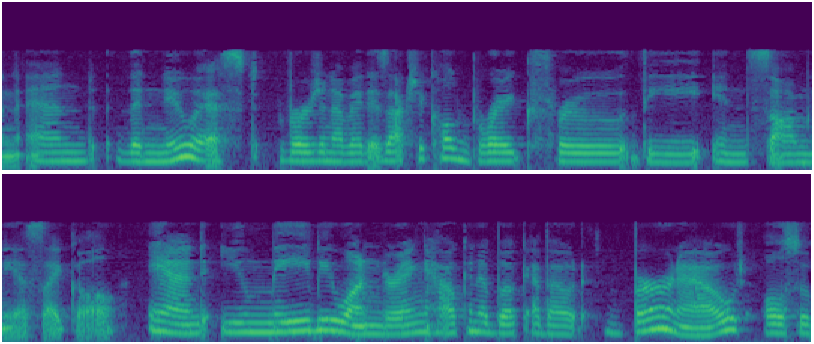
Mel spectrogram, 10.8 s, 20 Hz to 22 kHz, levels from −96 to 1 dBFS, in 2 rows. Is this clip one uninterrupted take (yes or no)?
no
